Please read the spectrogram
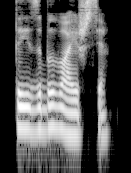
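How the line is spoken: Through clenched teeth. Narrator (Russian): процедила она, когда обрела дар речи

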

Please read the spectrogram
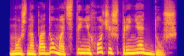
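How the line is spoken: Snorting. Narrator (Russian): Фыркнула

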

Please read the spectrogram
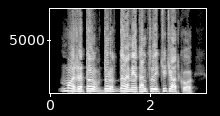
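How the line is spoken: Roaring. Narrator (Russian): взревел Салли

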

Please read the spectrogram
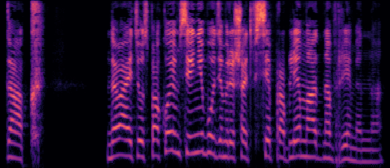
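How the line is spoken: Commanding bark. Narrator (Russian): рявкнул Хордон, включив командира

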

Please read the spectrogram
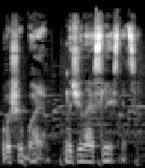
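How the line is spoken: Whispered. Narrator (Russian): он шепнул Джеку

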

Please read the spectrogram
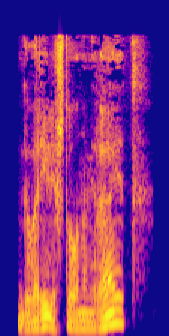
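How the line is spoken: Warrior's mumble. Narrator (Russian): пробормотал воин

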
